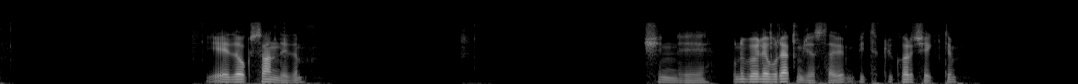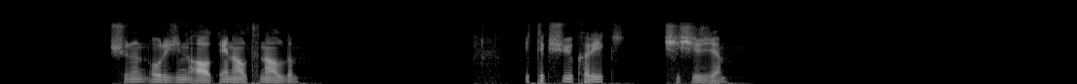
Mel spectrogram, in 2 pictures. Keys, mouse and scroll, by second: 0.2 r, 5.9 click, 7.6 g, 10.5 click, 11.4-12.4 drag, 12.4 n, 13.5 click, 13.9 click, 14.1 Tab, 15.4 3, 15.6 click, 15.9 s.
